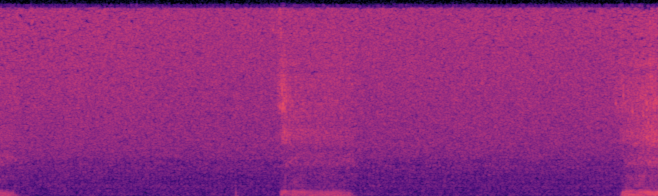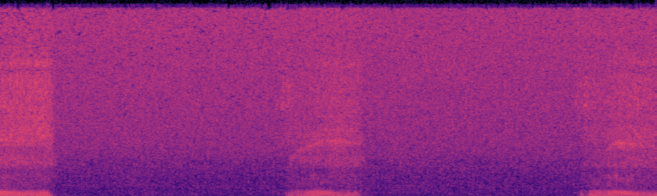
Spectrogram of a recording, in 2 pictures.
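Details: French Bulldog snoring in its sleep, all night long: regular snorting snores about every three seconds, roughly twenty breaths a minute, over steady background hiss.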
